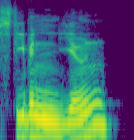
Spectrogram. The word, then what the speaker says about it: Steven Yeun: Steven Yeun.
